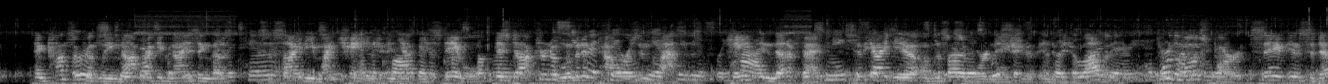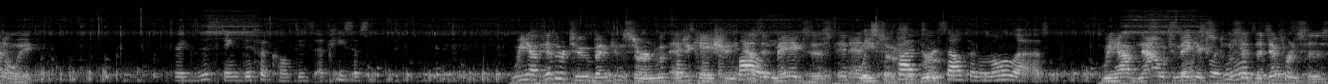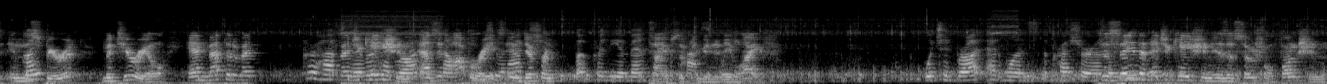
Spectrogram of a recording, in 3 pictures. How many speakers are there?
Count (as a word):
two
